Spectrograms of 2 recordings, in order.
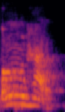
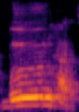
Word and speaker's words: beunghar: Bukan benghar, beunghar. Sebab di dalam bahasa Sunda, E dan U itu dibacanya E. Begitu.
